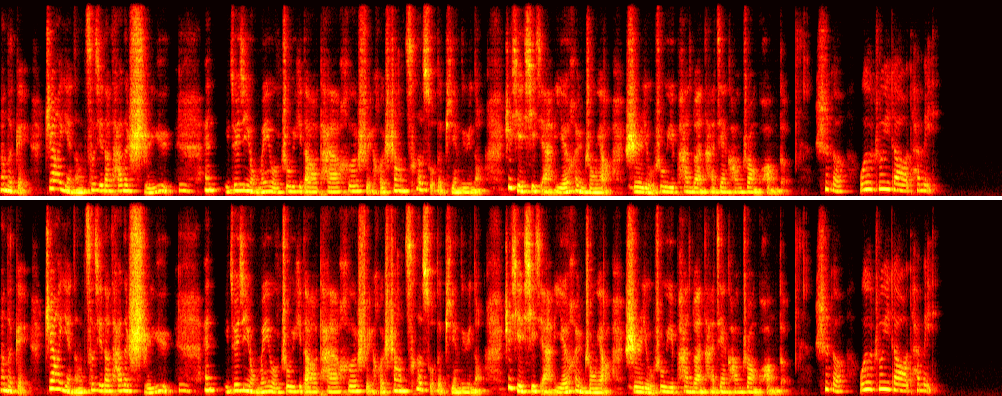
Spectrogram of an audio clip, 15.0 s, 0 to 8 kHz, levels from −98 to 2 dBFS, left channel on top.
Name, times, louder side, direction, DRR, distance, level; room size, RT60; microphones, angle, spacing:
voice 1, 0.0-2.5 2.8-11.8, right 1 dB, 65° right, 1.7 m, -22 dB
voice 2, 12.2-12.6 12.9-14.0, right 1 dB, 20° right, 0.9 m, -23 dB
8.9 x 3.6 x 3.5 m
head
